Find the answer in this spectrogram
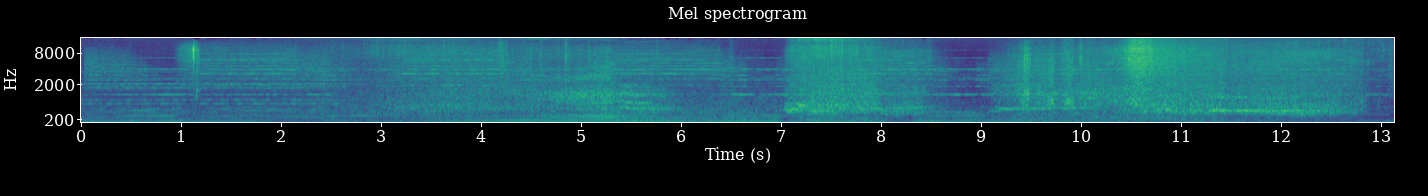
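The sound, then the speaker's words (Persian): A bulletproof armored vehicle with a remote-controlled gun, blocking the road, has a heavy engine that rumbles and revs with rising and falling pitch, then loud bursts of tire noise and a screeching skid as it brakes to a stop, continuous. “یکی مسیرمون رو سد کرده. کیه؟ نمیدونم. یه خودروی ضد گلوله است که یه اسلحه کنترل شونده داره.”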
